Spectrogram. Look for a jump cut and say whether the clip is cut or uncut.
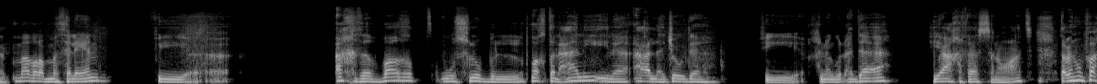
uncut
